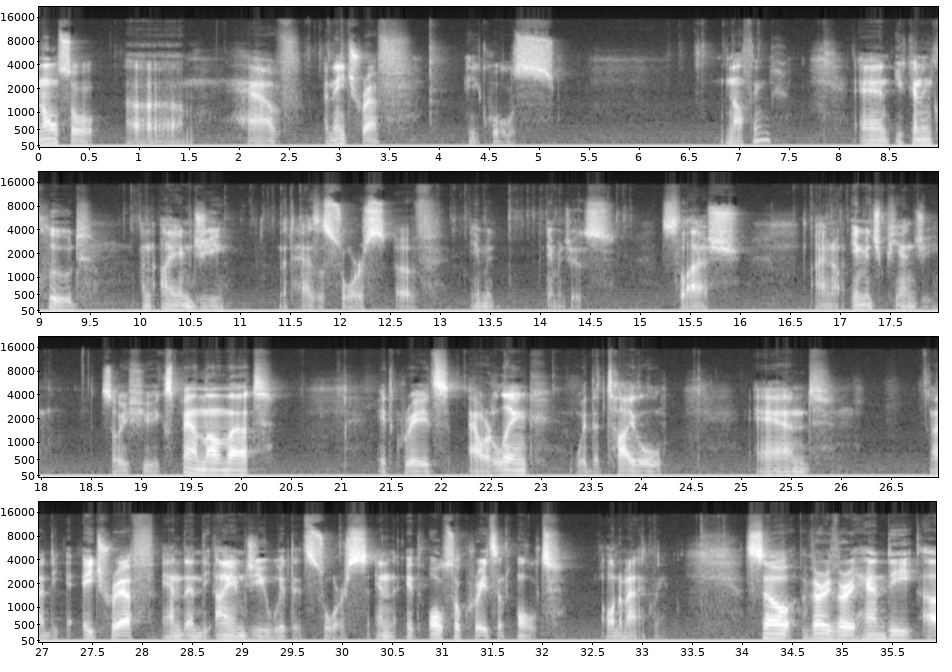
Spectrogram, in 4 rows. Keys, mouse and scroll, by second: 6.6 shift+#, 7.1 Right, 9.6 shift+., 11.0 Left, 18.0 Right.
